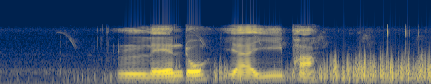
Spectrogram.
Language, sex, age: Xhosa, male, 18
